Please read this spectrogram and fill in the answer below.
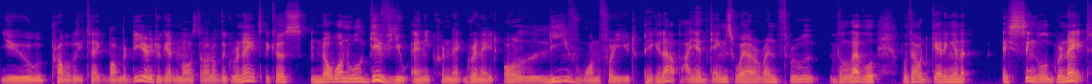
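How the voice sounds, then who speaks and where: A man with a non-native accent, fairly low in pitch, at a moderate pace with ordinary pitch variation. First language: not English. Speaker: gaming YouTuber. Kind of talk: gameplay rant. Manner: animated; halting.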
